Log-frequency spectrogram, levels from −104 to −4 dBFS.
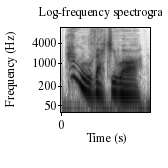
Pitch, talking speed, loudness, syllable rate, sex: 130 Hz, 180 wpm, -15 LUFS, 7.3 syllables/s, male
